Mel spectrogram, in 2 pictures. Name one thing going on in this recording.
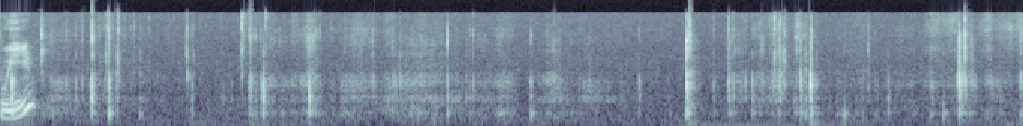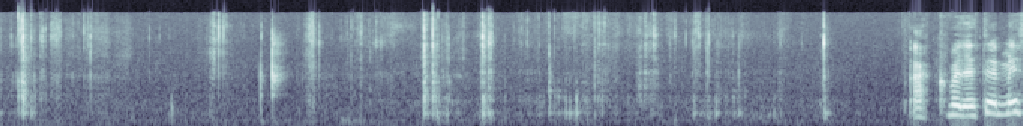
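A plastic capsule clicks and taps.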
